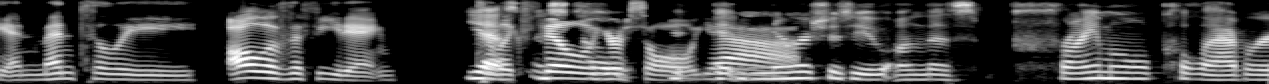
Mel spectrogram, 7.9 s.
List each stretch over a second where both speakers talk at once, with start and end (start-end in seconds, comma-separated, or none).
3.0-4.9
